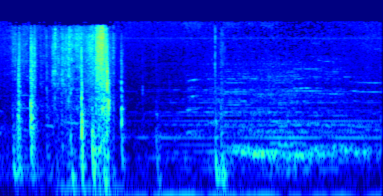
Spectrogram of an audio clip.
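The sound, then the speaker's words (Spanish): A drawer of a chest of drawers is pulled open with a burst of rattling, scraping clatter, then pushed shut and meets a stop with a dull thunk, all fairly quiet. “Abre un cajón de la cómoda para guardar la ropa interior y al intentar cerrarlo se encuentra con un tope.”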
